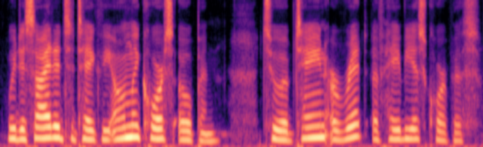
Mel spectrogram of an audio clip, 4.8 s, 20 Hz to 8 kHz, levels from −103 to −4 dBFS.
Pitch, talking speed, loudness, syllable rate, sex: 195 Hz, 185 wpm, -16 LUFS, 5.4 syllables/s, female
